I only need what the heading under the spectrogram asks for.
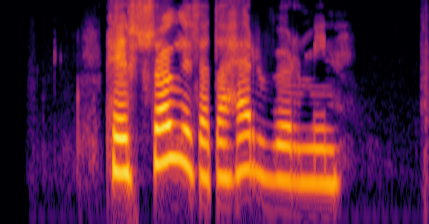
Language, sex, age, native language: Icelandic, male, 10, Icelandic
